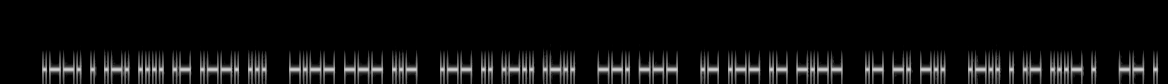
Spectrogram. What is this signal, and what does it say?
Morse code, heard as a keyed tone, about 34 wpm, 700 Hz. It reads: PERHAPS YOU WILL GO AWAY AND LEAVE ME
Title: Sentences from Top 1300 Words 35wpm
